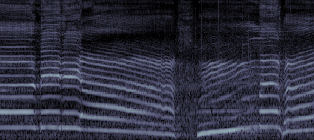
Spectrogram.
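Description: Male ring announcer's drawn-out, sung-like call of the country name "Armenia": a long held vowel that slowly falls in pitch over about three and a half seconds. After a brief dip a second call rises, and a third is held near the end.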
